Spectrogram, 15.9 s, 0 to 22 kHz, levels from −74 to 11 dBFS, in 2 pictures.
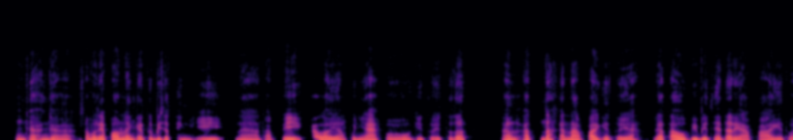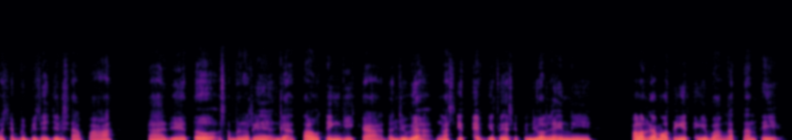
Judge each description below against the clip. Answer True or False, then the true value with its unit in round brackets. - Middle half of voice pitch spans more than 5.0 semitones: True (5.4 semitones)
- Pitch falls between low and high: False (130 Hz)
